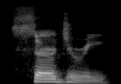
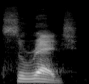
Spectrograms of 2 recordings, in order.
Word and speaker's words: Suraj: Heck, the other day somebody pronounced my name as surgery. Can you believe that? Surgery. I told him, no, it's Suraj, not surgery.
